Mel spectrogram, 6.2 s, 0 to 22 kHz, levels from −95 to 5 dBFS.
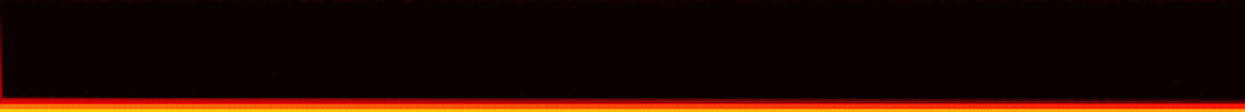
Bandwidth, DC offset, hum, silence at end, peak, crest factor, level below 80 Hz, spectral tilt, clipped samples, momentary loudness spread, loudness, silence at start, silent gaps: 0.5 kHz; under 0.1%; 60 Hz at -85 dBFS; 0 s; -24 dBFS; 8 dB; -32 dBFS; -12 dB/octave; under 0.1%; 5 LU; -35 LUFS; 0 s; none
